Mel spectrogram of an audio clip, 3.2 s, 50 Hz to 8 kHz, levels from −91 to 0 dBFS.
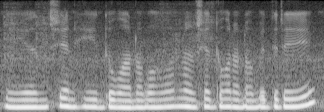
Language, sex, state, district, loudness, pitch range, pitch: Chakma, female, Tripura, Dhalai, -11 LUFS, 190-205 Hz, 195 Hz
